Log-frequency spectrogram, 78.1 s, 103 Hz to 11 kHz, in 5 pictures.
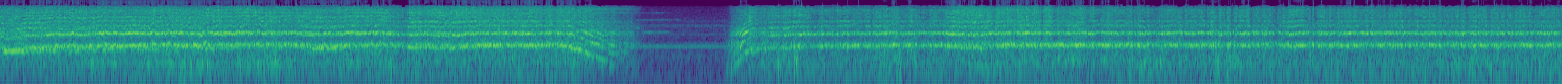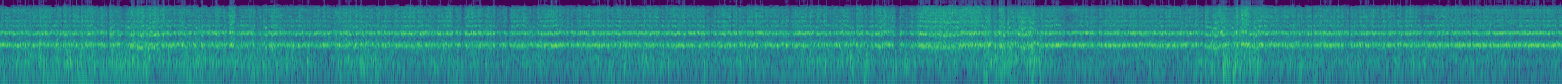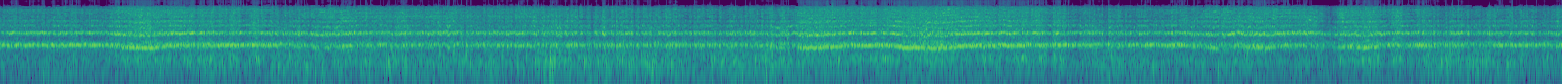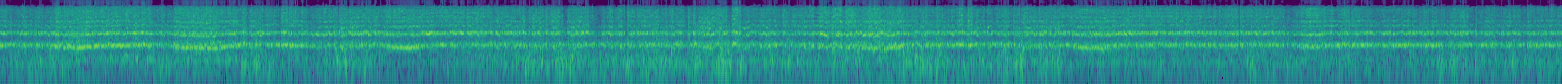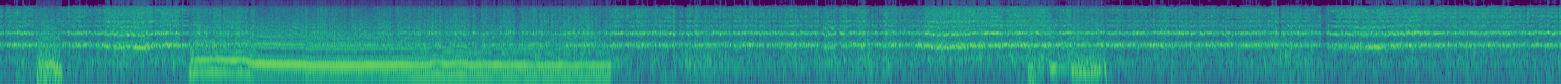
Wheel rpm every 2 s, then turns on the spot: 180, 220, 210, 50, 220, 230, 240, 240, 230, 230, 230, 230, 230, 240, 230, 230, 230, 230, 230, 230, 230, 230, 220, 230, 230, 230, 230, 230, 220, 230, 230, 230, 230, 240, 240, 230, 230, 230, 230.
none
